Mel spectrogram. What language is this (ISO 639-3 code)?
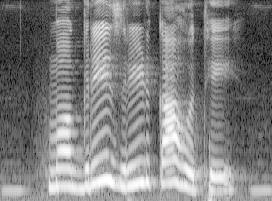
hne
